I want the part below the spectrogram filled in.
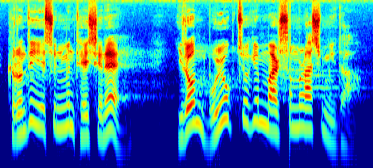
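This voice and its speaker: A man's voice: high voice, big pitch swings, fast, fairly bright tone. A male pastor preaching a sermon, retelling scripture and acting out the quoted speakers. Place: church sanctuary. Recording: reverberant church hall.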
